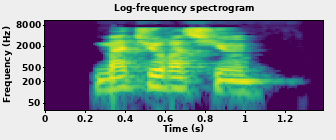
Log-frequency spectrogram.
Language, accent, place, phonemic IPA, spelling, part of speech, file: French, France, Lyon, /ma.ty.ʁa.sjɔ̃/, maturation, noun, LL-Q150 (fra)-maturation.wav
- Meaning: maturation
